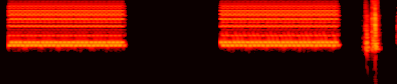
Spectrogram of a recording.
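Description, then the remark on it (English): A telephone rings twice in long, steady electronic bursts separated by a pause while a call is being transferred, then a short click or clunk as if the line is picked up. No one speaks. “Your call is being transferred.”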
